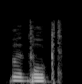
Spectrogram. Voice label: "bedruckt", German; adjectives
